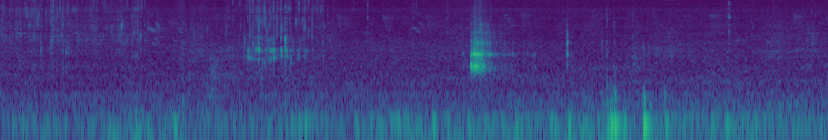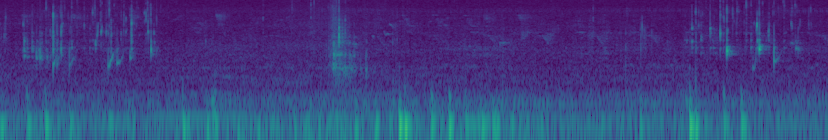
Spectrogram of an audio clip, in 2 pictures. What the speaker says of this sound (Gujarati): હવે આને છે ને આપણે સેજ પાણી નાખીને ધોઈ નાખીએ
